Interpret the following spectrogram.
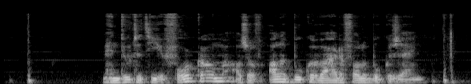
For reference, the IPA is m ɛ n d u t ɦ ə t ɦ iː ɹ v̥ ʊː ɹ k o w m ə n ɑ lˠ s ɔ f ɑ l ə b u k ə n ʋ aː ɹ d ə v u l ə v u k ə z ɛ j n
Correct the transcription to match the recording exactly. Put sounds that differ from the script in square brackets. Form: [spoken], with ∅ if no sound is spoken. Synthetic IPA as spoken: m ɛ n d u t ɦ ə t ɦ iː ɹ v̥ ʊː ɹ k o w m ə n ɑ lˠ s ɔ f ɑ l ə b u k ə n ʋ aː ɹ d ə v [ɔ] l ə [b] u k ə z ɛ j n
